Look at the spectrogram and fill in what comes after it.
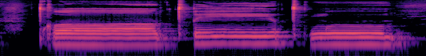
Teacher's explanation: زبان کا جو سامنے والا حصہ ہے، اس کو اوپر تالو کے ساتھ لگانا ہے اور زبان کا بیچ اٹھانا ہے، پھر یہ لفظ موٹا ہو جائے گا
